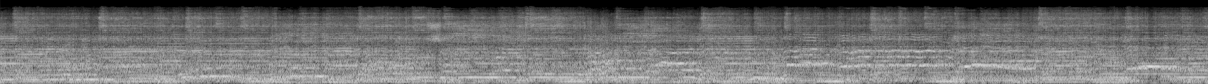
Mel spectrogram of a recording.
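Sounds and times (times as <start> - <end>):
acoustic guitar: 0.0 - 12.0
drums: 0.0 - 12.0
electric guitar: 0.0 - 12.0
lead vocal singing: 0.0 - 12.0.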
